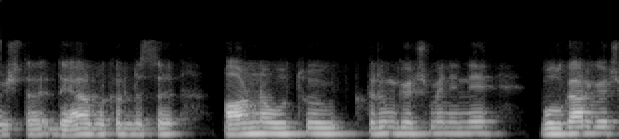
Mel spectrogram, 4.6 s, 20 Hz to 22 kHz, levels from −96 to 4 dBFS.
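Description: No technical faults can be heard in this speech; it shows the traits of a Speex encoding at a high-quality setting, with any coding damage faint at most and nothing present above about 7.7 kHz.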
